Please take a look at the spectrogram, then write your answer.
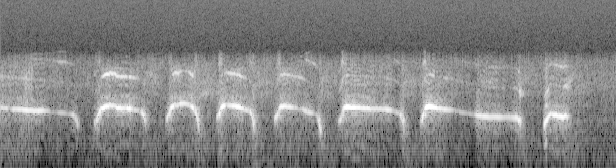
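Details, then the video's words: Husky puppies whine in a steady series of about nine tonal, arching squeals. Each lasts roughly half a second and ends with a brief downward slide. Faint squeaks sit between them in a quiet indoor setting with no other clear sounds. "щенки хаски"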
